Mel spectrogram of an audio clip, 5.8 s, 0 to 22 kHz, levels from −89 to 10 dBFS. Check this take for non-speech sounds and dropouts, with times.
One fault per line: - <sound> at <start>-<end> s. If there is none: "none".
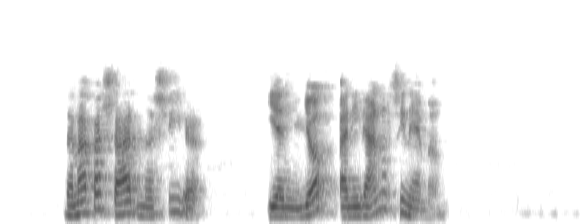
none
